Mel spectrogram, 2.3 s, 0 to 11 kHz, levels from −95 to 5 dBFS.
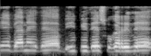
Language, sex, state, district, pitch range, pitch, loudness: Kannada, male, Karnataka, Bellary, 210-230 Hz, 220 Hz, -15 LUFS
